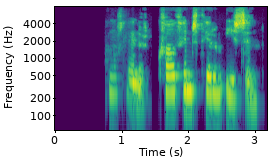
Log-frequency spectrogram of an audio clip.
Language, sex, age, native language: Icelandic, female, 30-39, Icelandic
